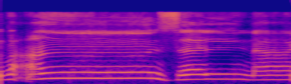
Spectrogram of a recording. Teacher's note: नून की आवाज़ को नाक में छुपा करके गुन्ना करके पढ़ते इख्फ़ा करेंगे।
